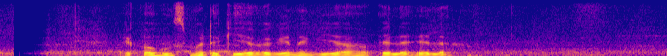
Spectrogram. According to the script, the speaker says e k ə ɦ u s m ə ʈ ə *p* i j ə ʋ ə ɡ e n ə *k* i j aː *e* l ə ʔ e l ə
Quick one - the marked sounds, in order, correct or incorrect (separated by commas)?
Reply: incorrect, incorrect, correct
